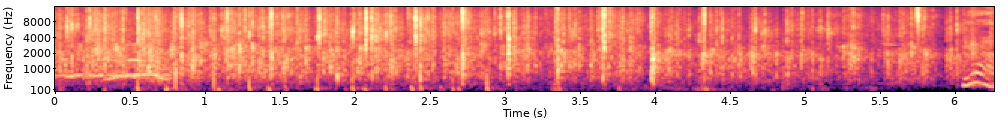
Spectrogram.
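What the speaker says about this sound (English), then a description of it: "If you guys want to give them a round of applause." An audience gives a round of applause after an animated-shorts panel of art school students, a dense patter of many hands clapping at moderate distance, with voices briefly cutting in near the end.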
